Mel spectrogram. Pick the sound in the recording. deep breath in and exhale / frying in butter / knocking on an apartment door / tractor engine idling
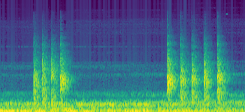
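knocking on an apartment door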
